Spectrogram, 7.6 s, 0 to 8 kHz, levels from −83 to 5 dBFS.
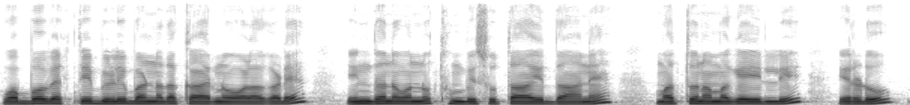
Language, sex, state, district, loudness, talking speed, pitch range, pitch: Kannada, male, Karnataka, Bidar, -13 LUFS, 110 wpm, 145-160 Hz, 150 Hz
